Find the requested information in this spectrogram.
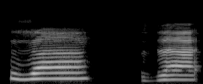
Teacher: ujung lidah bertemu dengan gigi seri atas Za jadi jadi dikeluarkan lidahnya sedikit menempel ke ujung ke ujung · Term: huruf dza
